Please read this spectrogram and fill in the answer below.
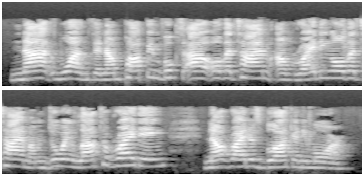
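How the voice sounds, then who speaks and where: Woman, writing coach, live-stream host, bright higher voice, bubbly and repetitive. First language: English. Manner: enthusiastic, repetitive, reads out viewer names. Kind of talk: live stream chatting with viewers.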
